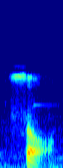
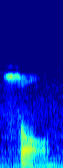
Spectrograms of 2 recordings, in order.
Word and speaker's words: sol: 1. Paulistano, São Paulo, pronunciation sol, pronouncing the S sound more like S in English. 2. Carioca, Rio de Janeiro, pronunciation sol. The S sound may be pronounced more like sh in certain contexts. 3. Gaúcho, Southern Brazil, Rio Grande do Sul, pronunciation sol. The S sound may be softer or resemble a sound.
